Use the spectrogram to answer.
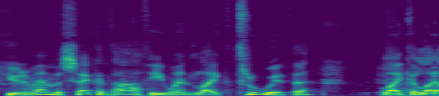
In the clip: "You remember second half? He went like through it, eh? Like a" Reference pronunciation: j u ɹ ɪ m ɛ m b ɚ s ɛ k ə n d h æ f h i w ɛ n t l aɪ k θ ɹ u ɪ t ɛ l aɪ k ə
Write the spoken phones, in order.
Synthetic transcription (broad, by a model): j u ɹ ɪ m ɛ m b ɚ s ɛ k ə n d h æ f h i w ɛ n t l aɪ k θ ɹ u ɪ t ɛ l aɪ k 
